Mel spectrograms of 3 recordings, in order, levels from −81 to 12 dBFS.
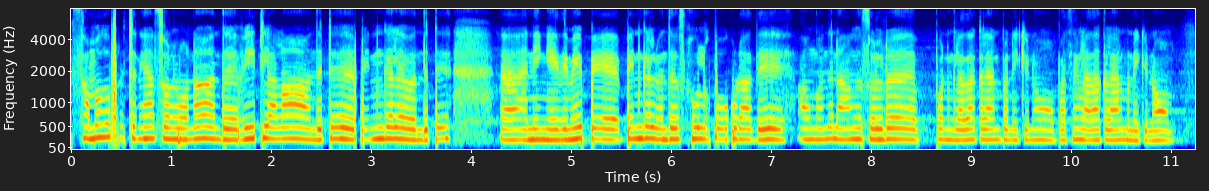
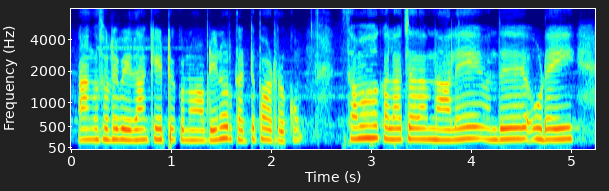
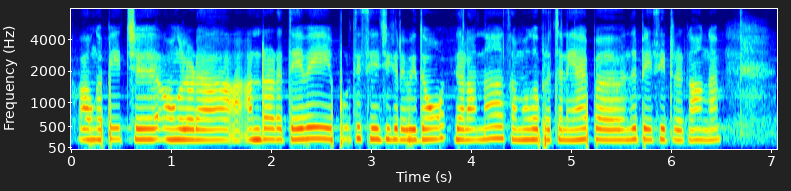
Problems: none marked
